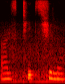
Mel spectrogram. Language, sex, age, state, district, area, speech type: Bengali, female, 18-30, West Bengal, Uttar Dinajpur, urban, read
